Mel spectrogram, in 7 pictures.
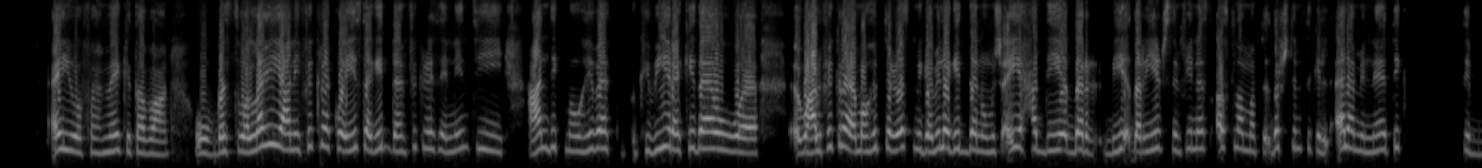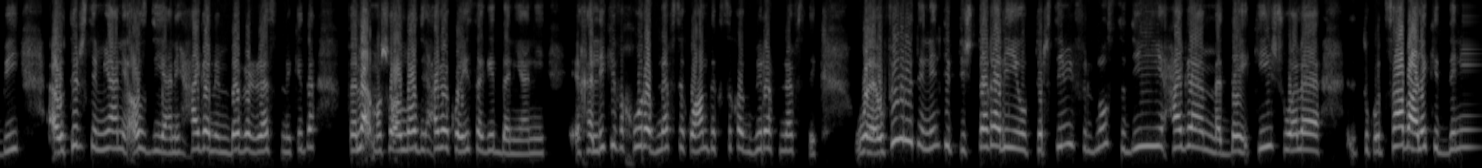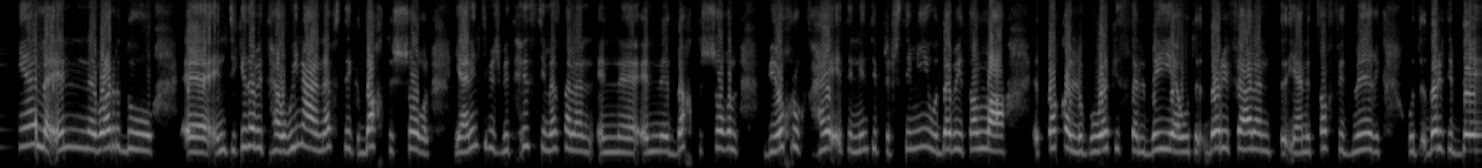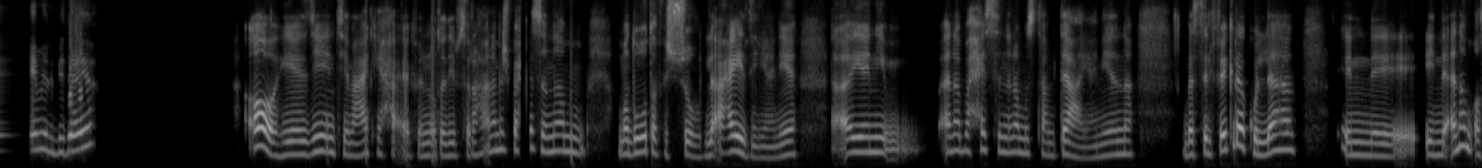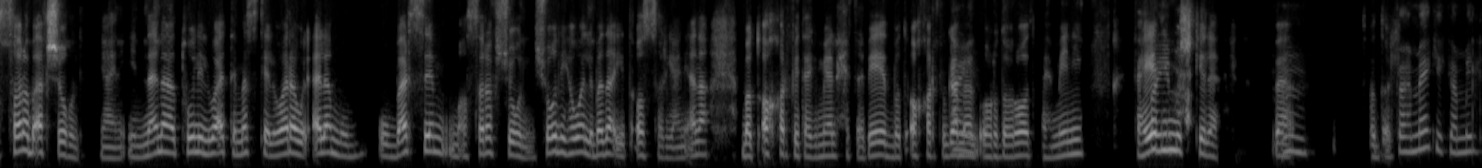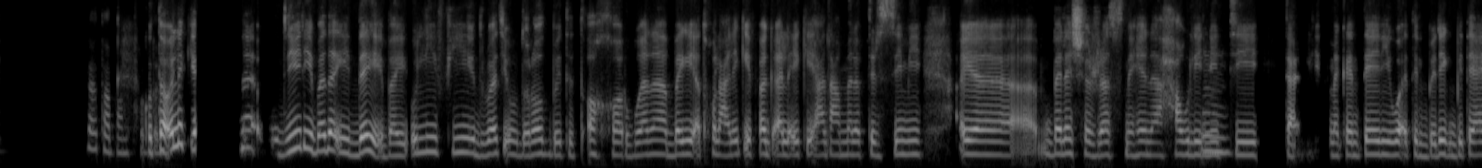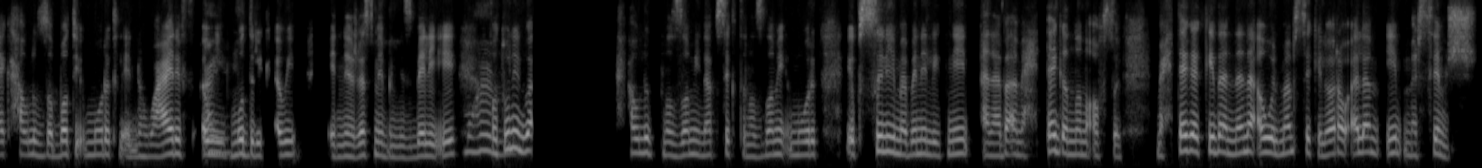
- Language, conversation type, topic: Arabic, advice, إزاي أقدر أوازن بين التزاماتي اليومية زي الشغل أو الدراسة وهواياتي الشخصية؟
- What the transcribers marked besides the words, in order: distorted speech; mechanical hum; other background noise; in English: "الأوردرات"; tapping; in English: "أوردرات"; in English: "الBreak"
